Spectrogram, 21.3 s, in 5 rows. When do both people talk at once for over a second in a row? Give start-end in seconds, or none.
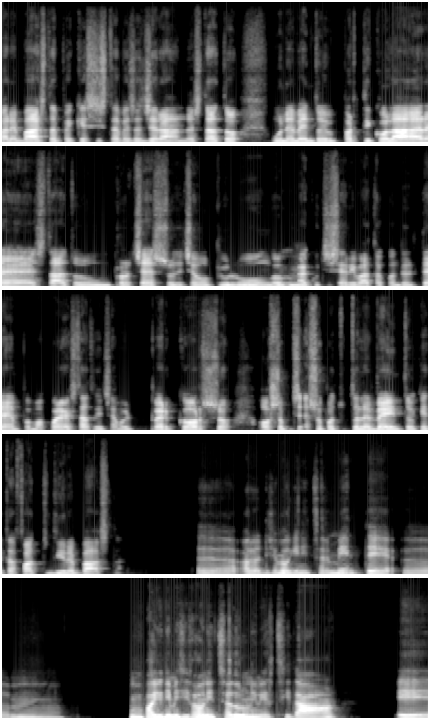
none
